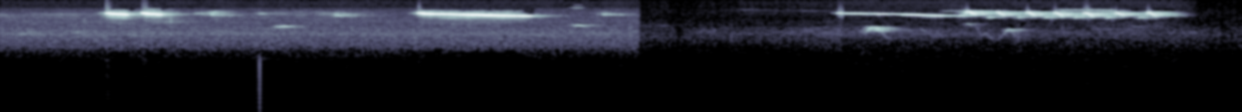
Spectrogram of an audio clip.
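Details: Western Spindalis, a songbird of thickets, forest edges and gardens, giving varied high thin calls: short very high chips, then a drawn-out thin descending whistle, then a long thin note breaking into a rapid buzzy trill.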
